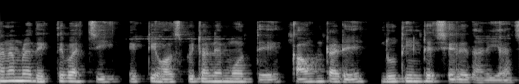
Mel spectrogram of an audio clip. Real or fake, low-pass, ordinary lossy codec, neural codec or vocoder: real; none; none; none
